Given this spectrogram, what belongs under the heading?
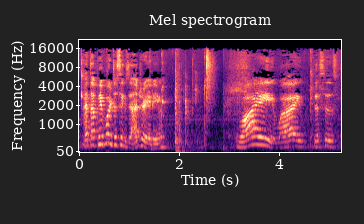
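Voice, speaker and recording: A woman's voice: mid-range voice, animated, measured pace. A young woman in casual chat, suffering with a mouth burning from spicy food. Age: young adult. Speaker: friend joining a food challenge. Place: small indoor room at a table. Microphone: camera a short distance away. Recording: roomy echo, faint noise, clicks.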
